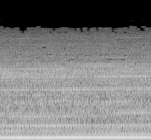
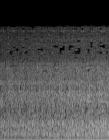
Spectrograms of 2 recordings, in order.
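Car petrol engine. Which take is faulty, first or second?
first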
